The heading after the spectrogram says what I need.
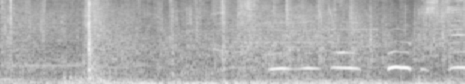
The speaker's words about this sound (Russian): Горячо! Огонь, пыль, дым! Матросы пушки заряжают, стреляют.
